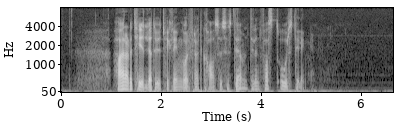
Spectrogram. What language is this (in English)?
Norwegian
